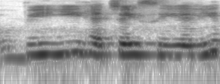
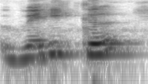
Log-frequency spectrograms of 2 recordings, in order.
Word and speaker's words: vehicle: And v e h i c l e, that is vehicle. It is not vehicle, it is vehicle. So, you should have the pronunciation of v i sound.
